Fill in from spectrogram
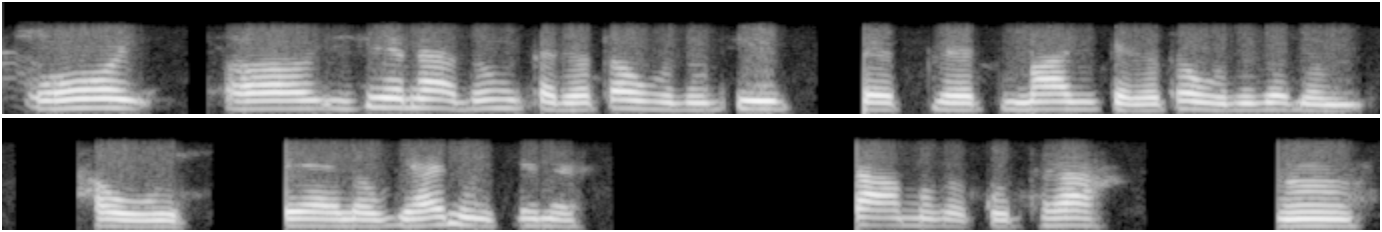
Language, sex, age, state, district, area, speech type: Manipuri, female, 60+, Manipur, Imphal East, rural, conversation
